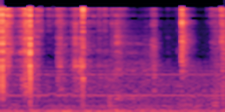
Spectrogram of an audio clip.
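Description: Gift wrapper crinkling and rustling in gloved hands as a small plastic pot is unwrapped, in quick crackly clicks that die down, then one sharp click near the end.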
